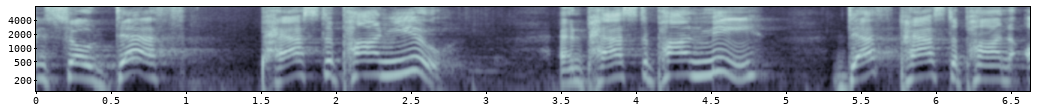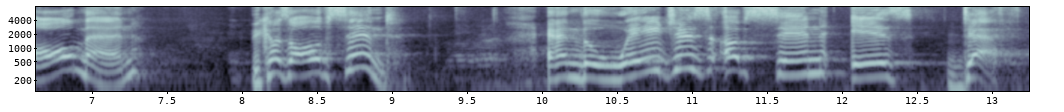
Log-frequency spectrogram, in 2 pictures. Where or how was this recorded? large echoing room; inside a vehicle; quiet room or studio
large echoing room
